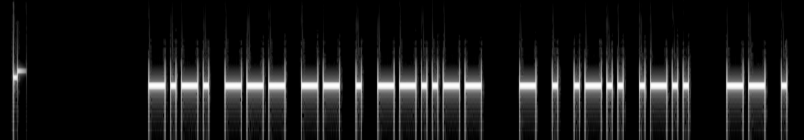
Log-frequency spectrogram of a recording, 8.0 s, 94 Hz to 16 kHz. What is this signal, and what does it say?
Morse code, heard as a keyed tone, about 22 wpm, 700 Hz. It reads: COME, TELL ME
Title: Sentences from Top 1200 Words 22wpm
